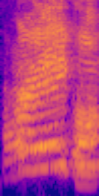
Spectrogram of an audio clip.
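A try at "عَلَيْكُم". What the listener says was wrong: عین کی ادائیگی صاف کیجیے.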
